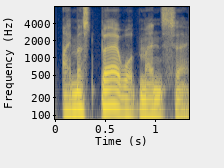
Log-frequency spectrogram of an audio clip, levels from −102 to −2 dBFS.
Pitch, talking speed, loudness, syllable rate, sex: 105 Hz, 270 wpm, -16 LUFS, 5.0 syllables/s, male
